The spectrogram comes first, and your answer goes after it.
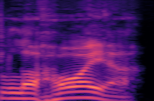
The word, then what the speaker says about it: La Jolla: yeah indeed uh Ryan and Callie Matt it's pronounced La Jolla not La Joy Jola I've never seen it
